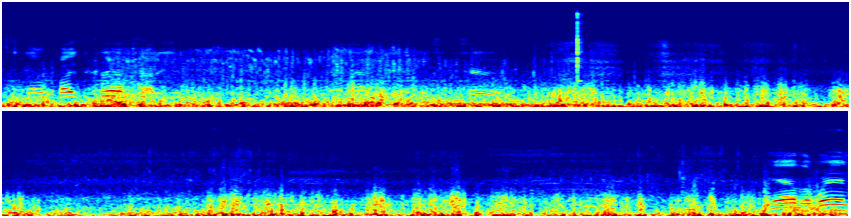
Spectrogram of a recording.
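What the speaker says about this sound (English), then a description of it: "the wind, it makes it difficult to fish sometimes" Wind blowing hard over a boat while catfishing in mid December, a loud constant buffeting roar across the microphone, with muffled voices faintly underneath.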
